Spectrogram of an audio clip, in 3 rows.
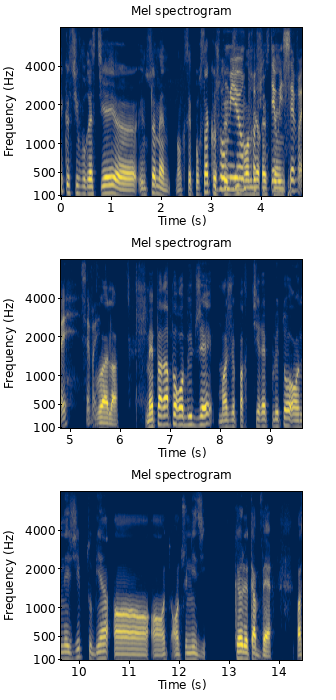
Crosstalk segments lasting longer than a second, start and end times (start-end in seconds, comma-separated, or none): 3.0-4.5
